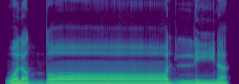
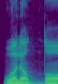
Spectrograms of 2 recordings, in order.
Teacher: we are going to make the da sound longer for 6 counts, and after making long sound, we are going to connect with lam. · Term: compulsory mad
